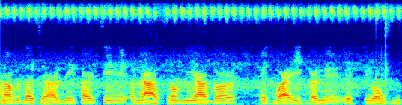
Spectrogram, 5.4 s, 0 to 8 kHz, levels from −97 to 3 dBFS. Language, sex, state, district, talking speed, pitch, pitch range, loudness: Gujarati, female, Gujarat, Gandhinagar, 145 wpm, 170 Hz, 160-175 Hz, -18 LUFS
